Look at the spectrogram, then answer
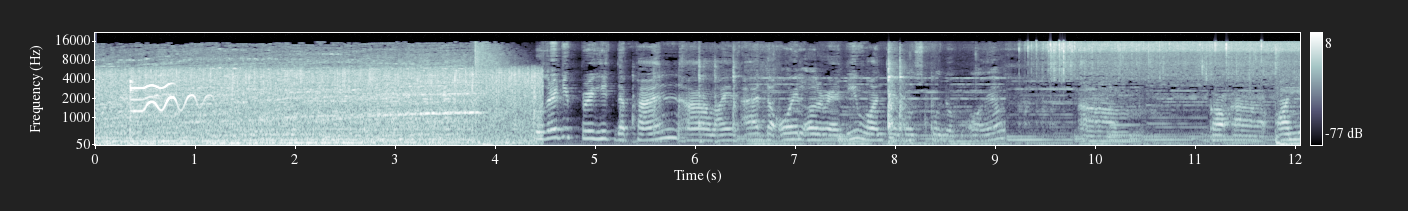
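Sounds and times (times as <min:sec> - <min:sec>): background music: 0:04.5 - 0:12.0
onion sizzling in hot oil: 0:09.1 - 0:12.0.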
